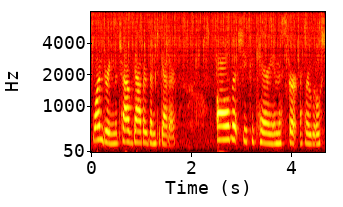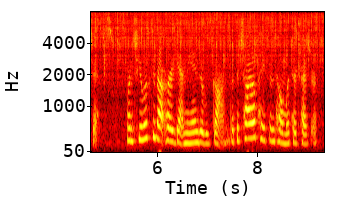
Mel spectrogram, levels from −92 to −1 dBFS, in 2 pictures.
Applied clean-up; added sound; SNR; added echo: none; Sink (filling or washing) / Water tap, faucet; 12 dB; none.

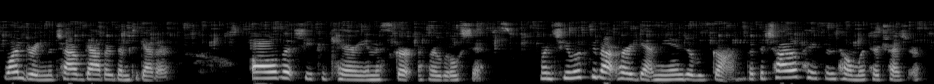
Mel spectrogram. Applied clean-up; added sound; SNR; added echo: classical method log-MMSE.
